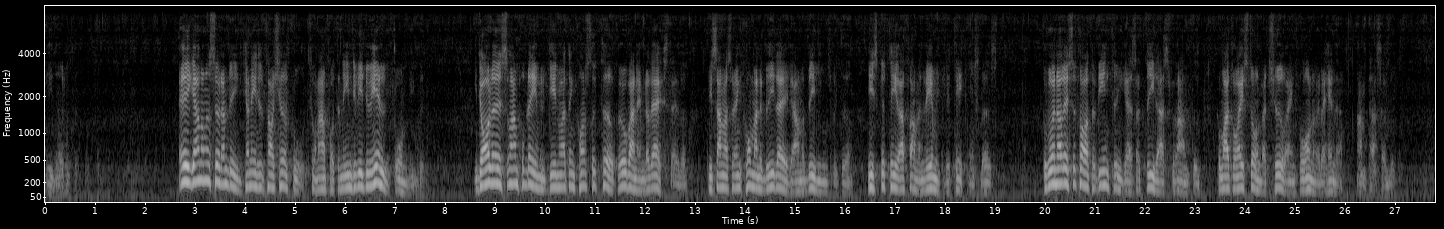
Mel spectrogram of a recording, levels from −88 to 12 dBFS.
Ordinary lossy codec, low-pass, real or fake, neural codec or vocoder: Opus, 64 kbps; 7.2 kHz; fake; codec, 16 kHz, 4.8 kbps, FACodec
